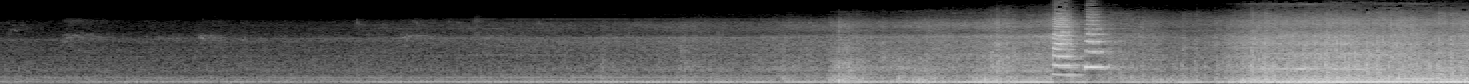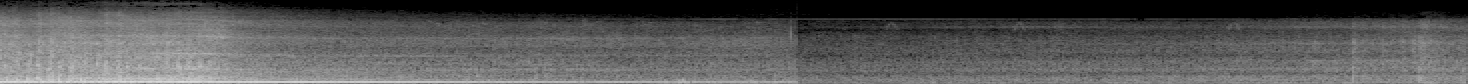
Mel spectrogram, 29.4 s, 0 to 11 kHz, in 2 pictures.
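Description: A coupled pair of X76500 diesel AGC railcars approaches, sounds its horn twice briefly about ten seconds in, then passes close with a loud rumble of engines and wheels and fades away.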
